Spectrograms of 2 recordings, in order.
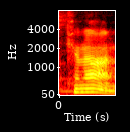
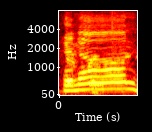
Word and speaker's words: Kanan: It's Kanan, right? Also, like a cannon. Also, Urza Bridger. Kanan Jarros.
